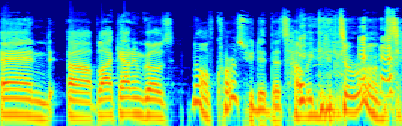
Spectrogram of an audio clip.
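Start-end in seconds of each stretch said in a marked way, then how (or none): 1.6-3.3 dry, matter-of-fact, with swooping pitch. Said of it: "a deadpan, like, straight face".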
